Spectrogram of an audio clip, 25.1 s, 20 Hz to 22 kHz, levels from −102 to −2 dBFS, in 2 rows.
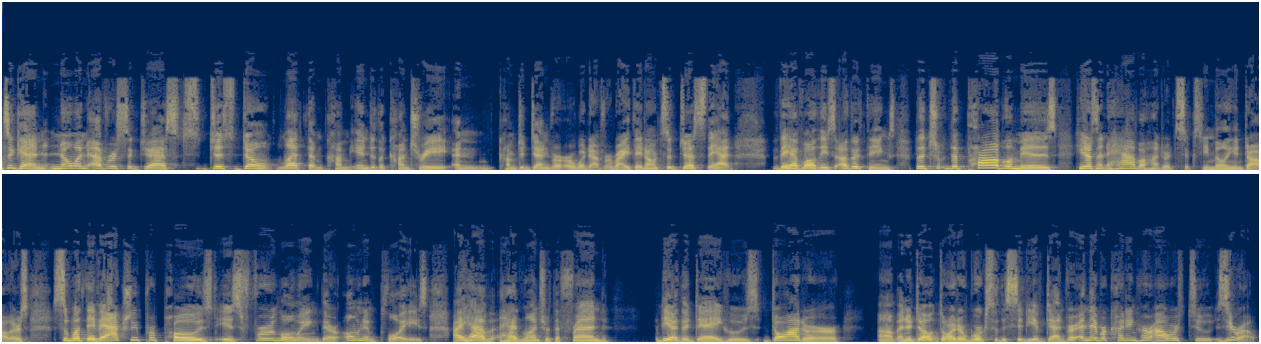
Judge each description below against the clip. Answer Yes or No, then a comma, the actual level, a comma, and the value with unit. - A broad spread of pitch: No, average, 4.0 semitones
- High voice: Yes, high, 215 Hz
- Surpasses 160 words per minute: Yes, average, 190 wpm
